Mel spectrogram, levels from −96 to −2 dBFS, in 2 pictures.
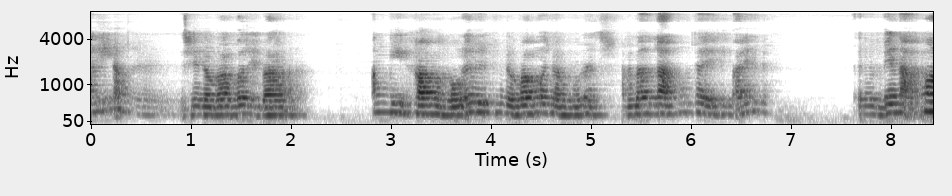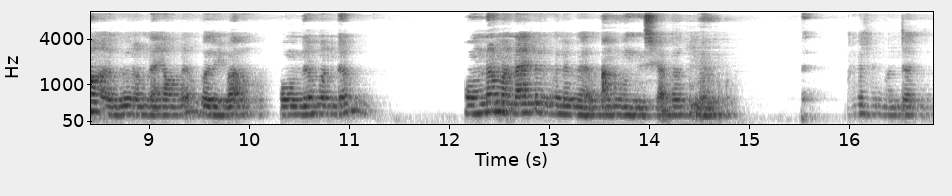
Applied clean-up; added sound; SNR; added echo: neural mask model DeepFilterNet 3.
